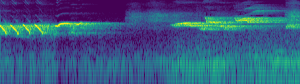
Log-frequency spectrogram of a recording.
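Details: White-rumped shama (murai batu) song opening with a quick string of about six dipping notes, then a clear rising whistle, a soft pause, and layered high whistles.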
